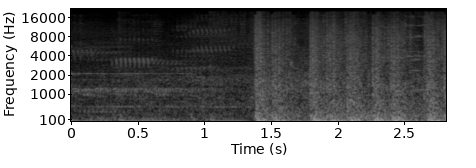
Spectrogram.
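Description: Railjack torpedoes launch in the video game Warframe: after a low ambient hum, a sudden dense burst of crackling, booming blasts rolls on steadily to the end, loud and close, with no talk.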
